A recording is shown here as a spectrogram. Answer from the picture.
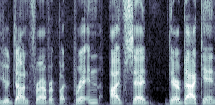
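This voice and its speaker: A man with an unremarkable speaking voice talks at a fairly high pitch and moderate pace, with an American accent. The recording is very clean with a silent background, dry and close with no echo. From United States. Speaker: stand-up comedian. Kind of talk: casual podcast conversation.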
